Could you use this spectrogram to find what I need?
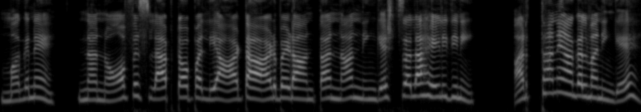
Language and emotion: Kannada, angry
